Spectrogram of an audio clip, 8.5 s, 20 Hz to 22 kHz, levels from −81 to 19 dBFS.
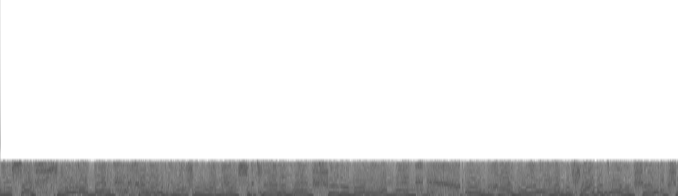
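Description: Companded audio read as linear, throughout: A-law bytes play as raw 8-bit samples without expansion, so speech becomes loud, buzzy distortion and pauses fill with noise.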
